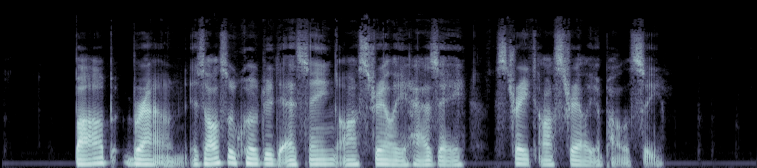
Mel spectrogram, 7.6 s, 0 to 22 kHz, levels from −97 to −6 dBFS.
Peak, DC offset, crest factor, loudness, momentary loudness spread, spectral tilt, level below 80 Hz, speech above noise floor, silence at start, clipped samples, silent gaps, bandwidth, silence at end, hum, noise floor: -4 dBFS; under 0.1%; 20 dB; -24 LUFS; 10 LU; -6 dB/octave; -50 dBFS; 48 dB; 0.75 s; under 0.1%; none; 10.5 kHz; 0.95 s; none; -71 dBFS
